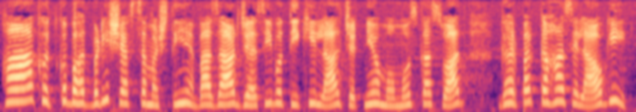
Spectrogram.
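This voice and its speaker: महिला की आवाज़ में ताने मारती ऊँची आवाज़ वाली ननद. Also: female voice, high voice, moderate pace, natural voice. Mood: mocking. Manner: taunting. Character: mocking, lazy, sharp-tongued young sister-in-law. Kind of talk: Hindi cartoon story acting.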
